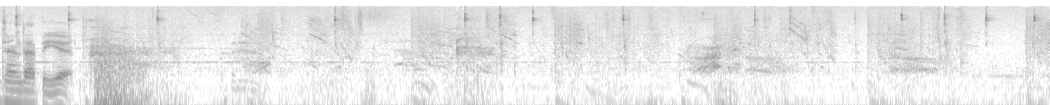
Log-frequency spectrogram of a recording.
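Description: Blasters fire and zap during a fight.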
